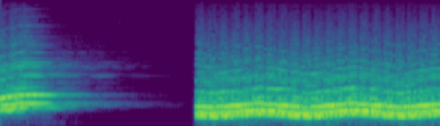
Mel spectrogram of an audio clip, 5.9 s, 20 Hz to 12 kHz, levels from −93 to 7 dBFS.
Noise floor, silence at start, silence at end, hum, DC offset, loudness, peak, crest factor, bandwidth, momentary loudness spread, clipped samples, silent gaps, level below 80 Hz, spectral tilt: -83 dBFS; 0 s; 0 s; none; under 0.1%; -13 LUFS; -2 dBFS; 12 dB; 6 kHz; 6 LU; under 0.1%; 2.49-2.55 s; -68 dBFS; -8.5 dB/octave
